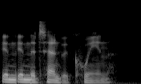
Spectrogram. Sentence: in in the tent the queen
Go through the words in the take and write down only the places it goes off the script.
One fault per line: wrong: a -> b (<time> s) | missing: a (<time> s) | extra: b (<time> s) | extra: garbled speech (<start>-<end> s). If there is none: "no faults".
no faults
